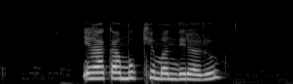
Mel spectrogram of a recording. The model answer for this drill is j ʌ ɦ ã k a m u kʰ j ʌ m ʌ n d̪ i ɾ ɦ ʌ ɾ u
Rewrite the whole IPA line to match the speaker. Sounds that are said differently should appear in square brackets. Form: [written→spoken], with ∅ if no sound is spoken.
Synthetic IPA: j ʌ ɦ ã k a m u kʰ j ʌ m ʌ n d̪ i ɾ ɦ ʌ ɾ u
